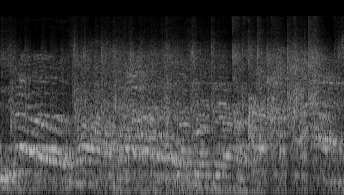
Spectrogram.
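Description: Children clapping hands together in a classroom activity, rhythmic claps among lively kids' chatter and an adult calling out cues, a busy continuous crowd of young voices throughout.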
